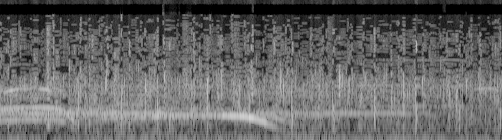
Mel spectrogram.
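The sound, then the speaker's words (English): Audience applause and cheering at the Falcon Ridge folk festival, held on a farm in Hillsdale, New York: a full, steady wash of clapping from a crowd that eases slightly toward the end. “Let's hear it for Falcon Ridge.”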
